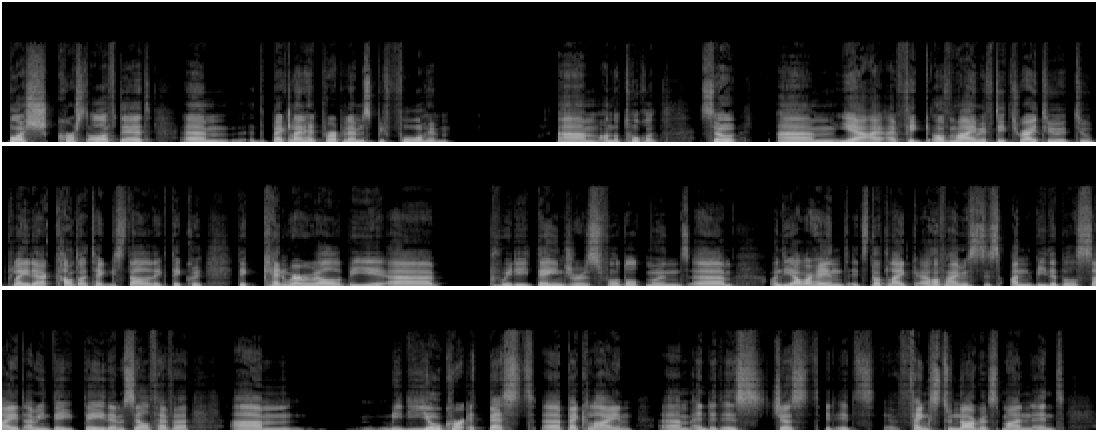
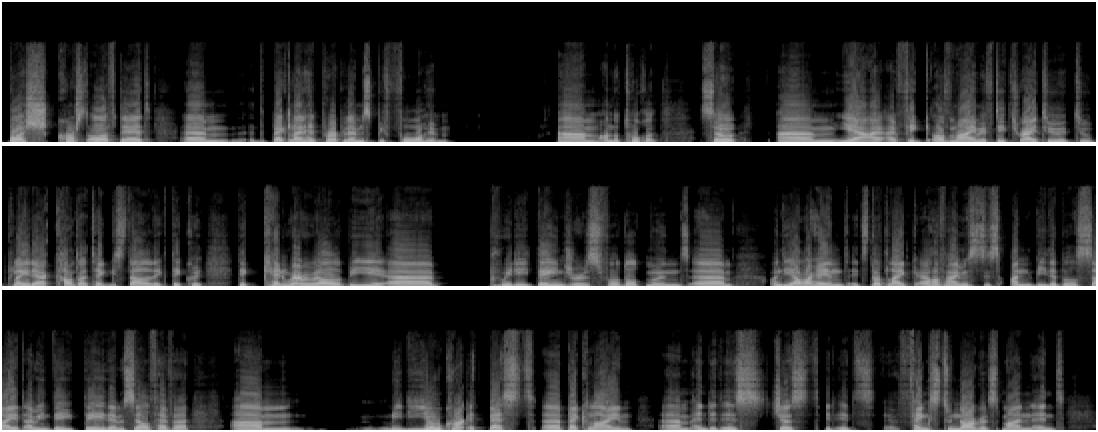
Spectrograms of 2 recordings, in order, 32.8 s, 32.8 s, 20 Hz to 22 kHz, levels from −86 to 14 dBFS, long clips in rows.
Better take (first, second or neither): first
